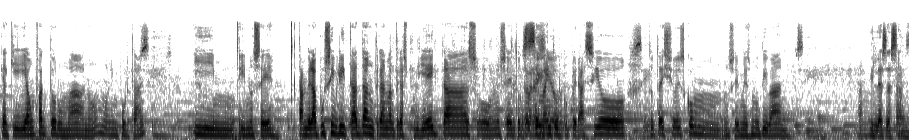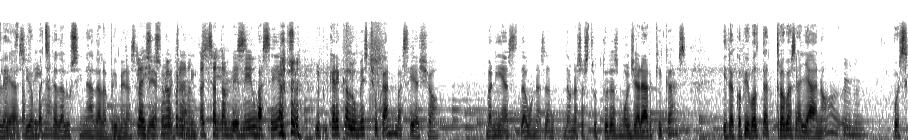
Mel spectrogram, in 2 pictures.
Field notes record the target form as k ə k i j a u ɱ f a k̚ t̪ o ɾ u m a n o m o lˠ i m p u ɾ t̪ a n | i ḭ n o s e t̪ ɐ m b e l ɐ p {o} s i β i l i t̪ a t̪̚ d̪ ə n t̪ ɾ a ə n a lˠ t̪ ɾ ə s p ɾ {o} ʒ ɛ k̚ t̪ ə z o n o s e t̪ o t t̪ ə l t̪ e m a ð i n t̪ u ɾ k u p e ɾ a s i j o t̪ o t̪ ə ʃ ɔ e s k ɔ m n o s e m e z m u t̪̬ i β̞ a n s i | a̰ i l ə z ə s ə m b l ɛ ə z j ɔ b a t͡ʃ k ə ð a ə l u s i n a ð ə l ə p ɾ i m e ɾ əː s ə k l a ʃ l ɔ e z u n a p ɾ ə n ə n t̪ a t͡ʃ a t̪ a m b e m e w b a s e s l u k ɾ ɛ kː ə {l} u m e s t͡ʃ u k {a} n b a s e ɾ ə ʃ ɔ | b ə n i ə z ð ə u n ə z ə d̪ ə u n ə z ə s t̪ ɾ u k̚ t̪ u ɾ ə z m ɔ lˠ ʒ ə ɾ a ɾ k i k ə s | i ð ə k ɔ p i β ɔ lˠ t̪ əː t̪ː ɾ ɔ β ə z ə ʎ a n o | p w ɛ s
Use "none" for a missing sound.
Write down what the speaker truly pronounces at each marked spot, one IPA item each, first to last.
u, u, l, a

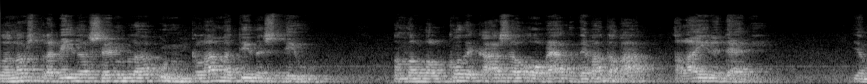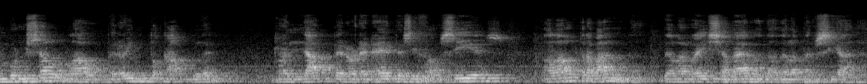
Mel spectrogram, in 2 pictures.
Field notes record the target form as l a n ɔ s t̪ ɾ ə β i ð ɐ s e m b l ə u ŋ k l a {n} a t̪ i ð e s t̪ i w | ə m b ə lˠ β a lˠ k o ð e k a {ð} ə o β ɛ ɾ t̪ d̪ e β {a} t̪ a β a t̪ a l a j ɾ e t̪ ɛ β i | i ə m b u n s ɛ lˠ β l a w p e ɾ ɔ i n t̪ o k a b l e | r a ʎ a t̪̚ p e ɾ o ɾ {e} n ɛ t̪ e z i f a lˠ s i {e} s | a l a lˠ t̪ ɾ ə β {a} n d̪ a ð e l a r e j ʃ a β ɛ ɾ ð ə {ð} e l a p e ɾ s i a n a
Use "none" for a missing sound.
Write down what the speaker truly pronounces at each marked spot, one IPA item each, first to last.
m, z, a, e, e, a, ð

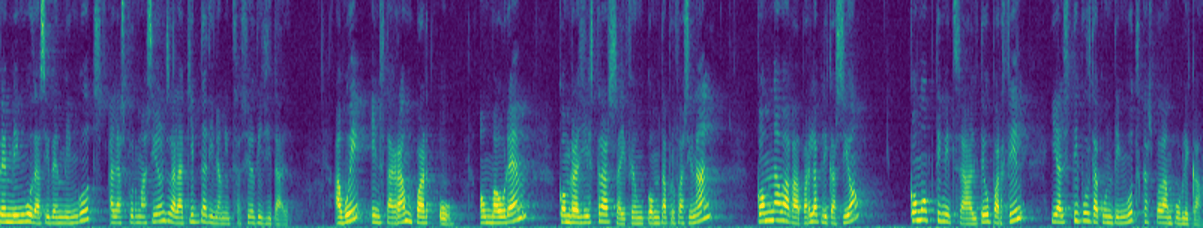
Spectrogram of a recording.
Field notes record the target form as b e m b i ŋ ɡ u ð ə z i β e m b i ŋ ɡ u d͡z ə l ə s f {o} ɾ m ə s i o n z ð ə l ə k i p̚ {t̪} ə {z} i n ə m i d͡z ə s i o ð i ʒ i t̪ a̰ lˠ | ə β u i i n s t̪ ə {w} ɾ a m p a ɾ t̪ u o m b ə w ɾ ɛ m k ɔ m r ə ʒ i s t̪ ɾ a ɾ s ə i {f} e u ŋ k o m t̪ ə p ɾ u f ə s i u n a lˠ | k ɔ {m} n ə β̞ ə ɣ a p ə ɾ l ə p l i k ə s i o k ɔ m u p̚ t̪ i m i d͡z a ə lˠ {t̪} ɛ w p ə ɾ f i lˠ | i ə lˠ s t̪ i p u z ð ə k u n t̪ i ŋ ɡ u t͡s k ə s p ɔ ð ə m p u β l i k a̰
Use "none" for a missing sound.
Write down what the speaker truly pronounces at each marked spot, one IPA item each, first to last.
u, d̪, ð, ɣ, f, m, t̪

